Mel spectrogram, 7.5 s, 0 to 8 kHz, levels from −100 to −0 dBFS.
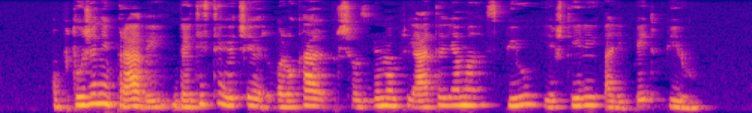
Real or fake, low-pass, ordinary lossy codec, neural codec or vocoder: real; none; none; none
